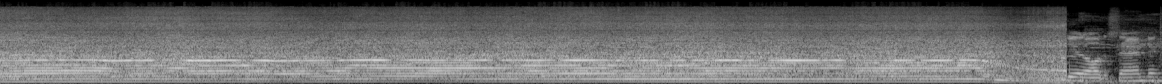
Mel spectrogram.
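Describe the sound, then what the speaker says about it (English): A small engine-driven leaf blower drones loudly and steadily with a buzzy whine, then the pitch drops as it winds down near the end. "I'm hitting that motherfucker with a blower."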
